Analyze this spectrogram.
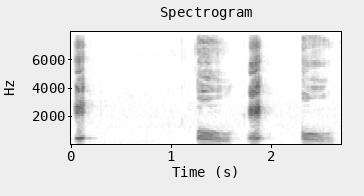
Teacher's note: जिन स्वरों के उच्चारण में मुख्य द्वार आधा बंद रहता है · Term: अर्ध संवृत्त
